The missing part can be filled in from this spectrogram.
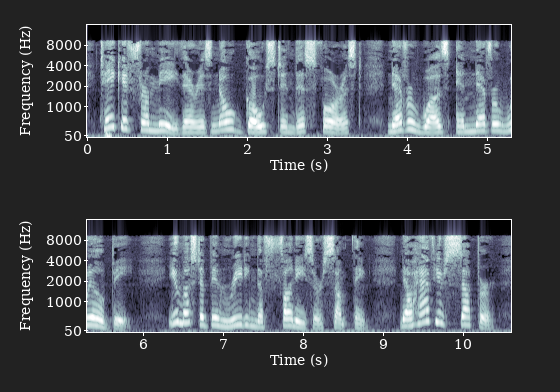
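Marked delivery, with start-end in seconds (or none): none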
